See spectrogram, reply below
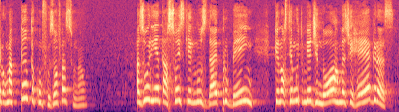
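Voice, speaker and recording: A Brazilian woman, a doctor, gives an informal religious talk full of personal stories, earnest and warm, lingering on key words and brisk and amused when she tells a story. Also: sits high. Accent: Brazilian Portuguese.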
